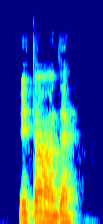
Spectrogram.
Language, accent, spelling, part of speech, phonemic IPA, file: French, Canada, étendais, verb, /e.tɑ̃.dɛ/, LL-Q150 (fra)-étendais.wav
- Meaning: first/second-person singular imperfect indicative of étendre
